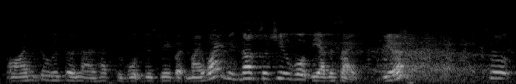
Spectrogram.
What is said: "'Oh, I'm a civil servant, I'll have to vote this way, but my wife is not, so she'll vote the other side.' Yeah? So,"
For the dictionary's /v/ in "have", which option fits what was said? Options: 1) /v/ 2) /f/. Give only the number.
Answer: 2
